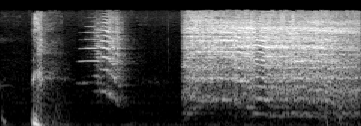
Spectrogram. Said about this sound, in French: Je pense que ta chaise crie Aidez-moi.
